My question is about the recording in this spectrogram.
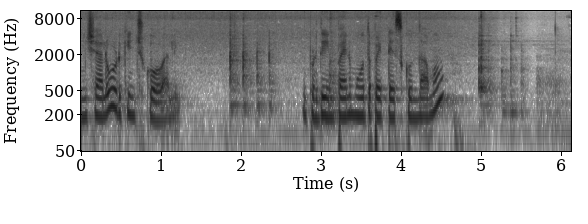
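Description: Mushrooms frying in masala in a non-stick pan, sizzling lightly while a wooden spatula stirs and knocks against the pan. About five seconds in there is a sharper knock as a glass lid goes on, and the sizzle becomes muffled.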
